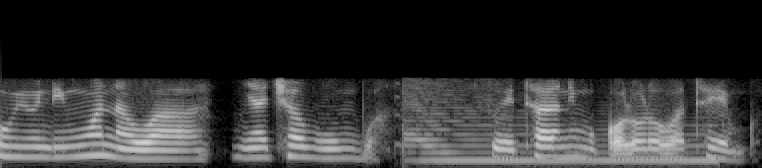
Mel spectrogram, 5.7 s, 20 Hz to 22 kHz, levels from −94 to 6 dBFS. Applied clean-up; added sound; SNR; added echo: neural mask model RNNoise.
